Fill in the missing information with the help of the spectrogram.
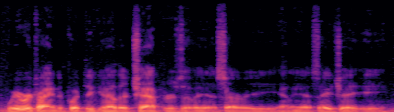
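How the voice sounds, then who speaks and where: A man's voice: little pitch movement, fairly quick, warm tone. An older man from Ohio explaining things off the cuff as a panelist. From Ohio, USA. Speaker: panelist, former society president. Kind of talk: unscripted explanation. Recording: rumbly 1990s video recording.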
